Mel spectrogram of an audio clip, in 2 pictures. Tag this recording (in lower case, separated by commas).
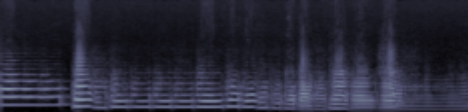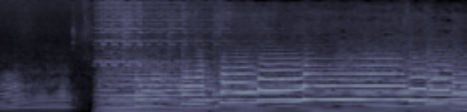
playing trombone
